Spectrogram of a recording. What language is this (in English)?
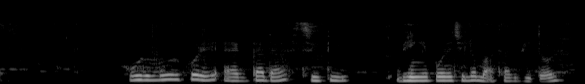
Bangla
